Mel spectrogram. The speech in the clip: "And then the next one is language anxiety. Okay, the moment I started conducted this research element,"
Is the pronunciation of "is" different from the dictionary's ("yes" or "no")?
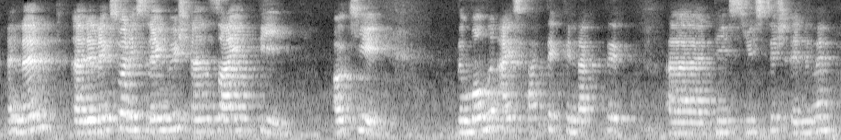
yes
